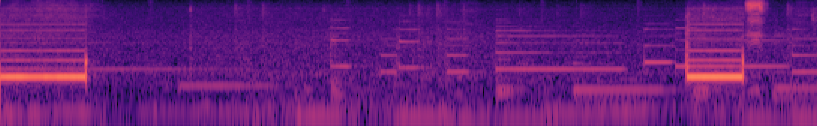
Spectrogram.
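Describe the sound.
A telephone ringback tone on a call not yet answered: two bursts of steady, buzzing tone separated by a long quiet gap, with faint background sounds between them.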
